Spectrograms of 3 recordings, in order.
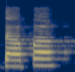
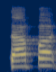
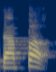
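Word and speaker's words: तपः: Shariran Tapa. Tapa, not tap, it is Tapa.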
